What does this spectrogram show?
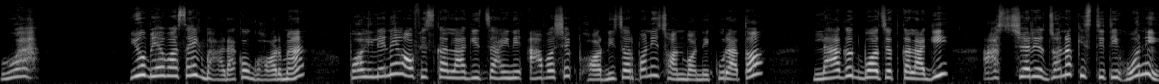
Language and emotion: Nepali, surprised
